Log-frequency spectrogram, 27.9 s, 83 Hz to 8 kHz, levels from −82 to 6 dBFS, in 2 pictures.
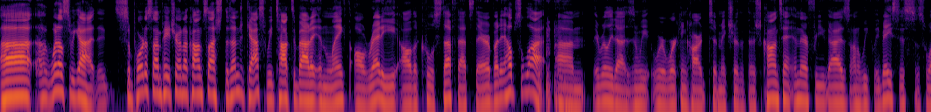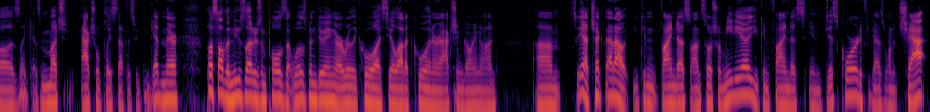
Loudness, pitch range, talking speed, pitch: -34 LUFS, 110-145 Hz, 245 wpm, 120 Hz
